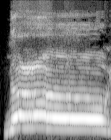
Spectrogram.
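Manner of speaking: high, loud, long-held NO; drawn-out shouted no. Acted. Reading chat votes on a game review aloud, drawn-out shout. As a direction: holler it out in mock protest.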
